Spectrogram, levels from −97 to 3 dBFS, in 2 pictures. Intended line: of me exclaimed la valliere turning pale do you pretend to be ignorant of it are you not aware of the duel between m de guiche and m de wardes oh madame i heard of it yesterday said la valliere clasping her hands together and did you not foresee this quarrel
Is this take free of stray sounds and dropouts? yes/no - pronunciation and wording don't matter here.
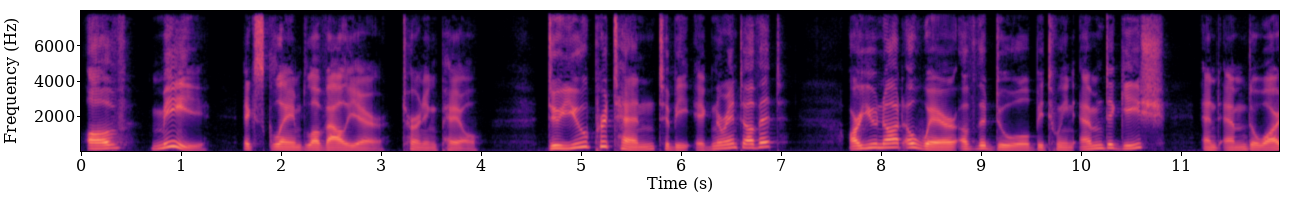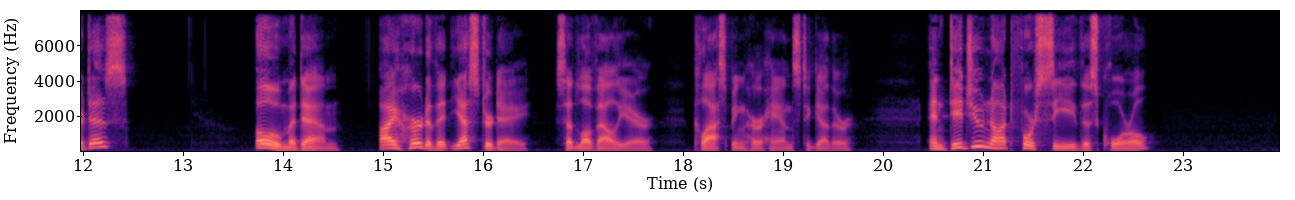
yes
